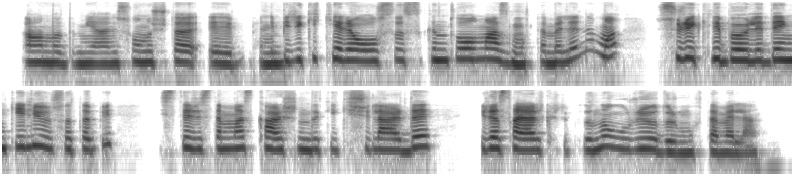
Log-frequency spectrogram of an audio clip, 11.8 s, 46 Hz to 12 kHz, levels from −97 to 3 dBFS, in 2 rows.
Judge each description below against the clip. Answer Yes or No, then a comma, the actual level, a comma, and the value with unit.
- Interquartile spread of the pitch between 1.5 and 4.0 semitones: Yes, average, 3.3 semitones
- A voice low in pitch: No, high, 245 Hz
